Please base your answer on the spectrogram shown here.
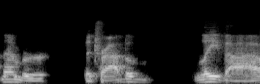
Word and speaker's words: Levi: number the tribe of Levi or levy some people pronounce it neither take the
